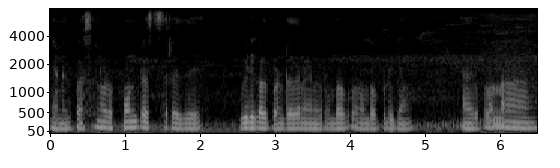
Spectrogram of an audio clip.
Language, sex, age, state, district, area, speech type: Tamil, male, 30-45, Tamil Nadu, Cuddalore, rural, spontaneous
